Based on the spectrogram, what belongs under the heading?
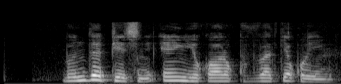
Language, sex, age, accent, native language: Uzbek, male, 35+, Toshkent viloyati, Uzbek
